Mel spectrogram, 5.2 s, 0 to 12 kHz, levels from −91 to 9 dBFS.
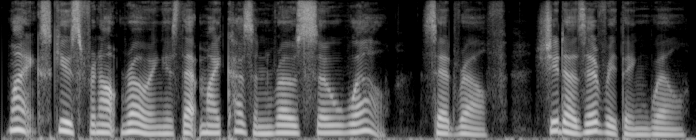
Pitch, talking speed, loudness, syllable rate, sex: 180 Hz, 205 wpm, -17 LUFS, 5.3 syllables/s, female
